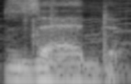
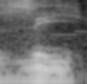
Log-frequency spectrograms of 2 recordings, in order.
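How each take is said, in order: First: The letter is said as zed. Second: The letter is said as zee.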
